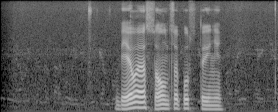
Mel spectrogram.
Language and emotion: Russian, neutral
